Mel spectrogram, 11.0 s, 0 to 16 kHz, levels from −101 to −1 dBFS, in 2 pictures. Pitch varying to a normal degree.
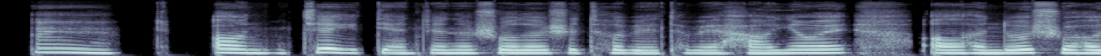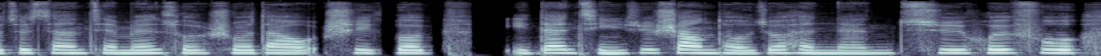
No: narrow, 1.4 semitones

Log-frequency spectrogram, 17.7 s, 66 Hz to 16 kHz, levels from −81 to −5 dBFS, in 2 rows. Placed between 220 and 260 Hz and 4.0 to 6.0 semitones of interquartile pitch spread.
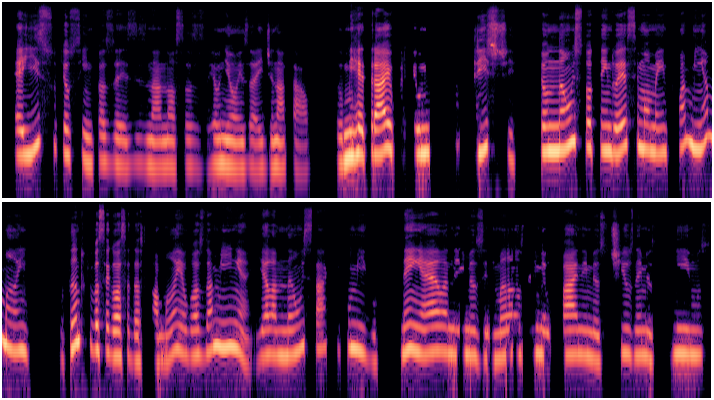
Yes: high, 225 Hz; average, 4.7 semitones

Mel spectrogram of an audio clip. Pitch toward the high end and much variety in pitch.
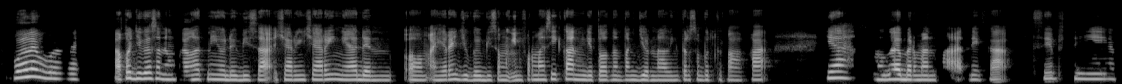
No: high, 215 Hz; narrow, 2.6 semitones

